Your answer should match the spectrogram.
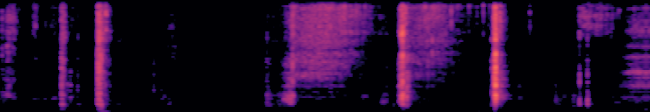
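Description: Faint light clicks and taps of diamond painting tools, a drill pen and a plastic tray of resin drills, handled over the canvas, with a brief soft rustle about three seconds in.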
